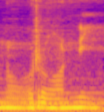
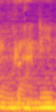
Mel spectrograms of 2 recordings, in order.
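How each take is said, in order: First: The middle vowel is a rounded 'o' sound. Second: The middle vowel is an open 'a' sound. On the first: The speaker calls it wrong. "jangan dibaca basa Jawa" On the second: The speaker calls it right. "Itu nurani bahasa Indonesia ya"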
